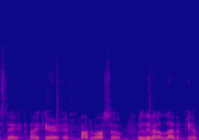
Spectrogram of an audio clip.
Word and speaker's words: Bondowoso: Bondowoso.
